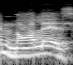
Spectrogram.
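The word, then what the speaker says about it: knowledge: दूसरा उदाहरण देख लेंगे नॉलेज के एन ओ डब्लू एल ई डी जी ई इसको क्या पढ़ेंगे नॉलेज इसमें दो और नियम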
